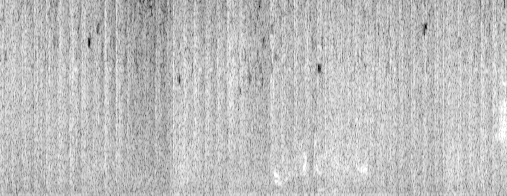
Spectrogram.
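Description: Continuous rapid gunfire from a video game aimed at a sub chaser, a dense unbroken rattle of shots at steady loudness throughout.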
